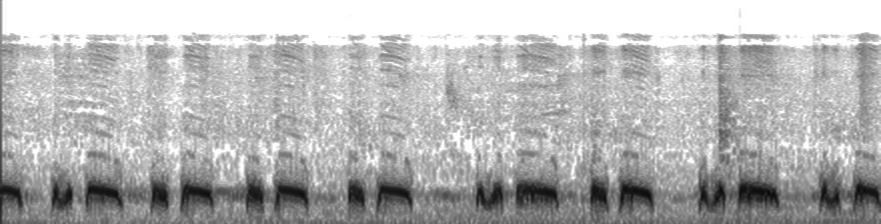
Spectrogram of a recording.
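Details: Spotted dove giving a long series of soft coos, quick doubled notes between longer arching ones, evenly paced, background quiet apart from a faint low hum.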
